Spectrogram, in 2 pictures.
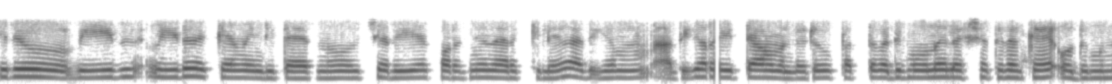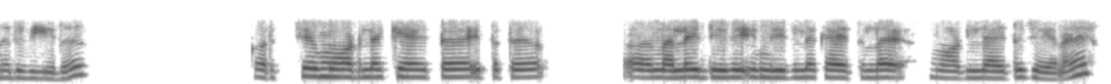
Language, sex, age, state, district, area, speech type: Malayalam, female, 30-45, Kerala, Wayanad, rural, conversation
